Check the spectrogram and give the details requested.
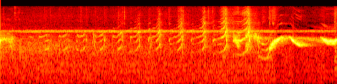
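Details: Chinese hwamei held in a cage as a fighting bird: a long run of dry clicking ticks builds into a few rich swooping whistles at the end, with a steady high electronic whine throughout.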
